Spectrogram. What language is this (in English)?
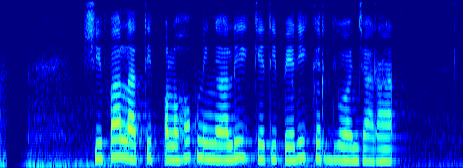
Sundanese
